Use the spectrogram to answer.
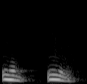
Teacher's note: it's much deeper it's in the throat you should feel your voice box moving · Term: ouu sound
